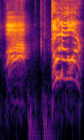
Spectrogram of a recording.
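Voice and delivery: high frustrated yell. Real, not acted. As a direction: shout it at the screen. Yelling at game.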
